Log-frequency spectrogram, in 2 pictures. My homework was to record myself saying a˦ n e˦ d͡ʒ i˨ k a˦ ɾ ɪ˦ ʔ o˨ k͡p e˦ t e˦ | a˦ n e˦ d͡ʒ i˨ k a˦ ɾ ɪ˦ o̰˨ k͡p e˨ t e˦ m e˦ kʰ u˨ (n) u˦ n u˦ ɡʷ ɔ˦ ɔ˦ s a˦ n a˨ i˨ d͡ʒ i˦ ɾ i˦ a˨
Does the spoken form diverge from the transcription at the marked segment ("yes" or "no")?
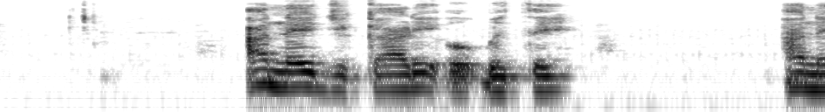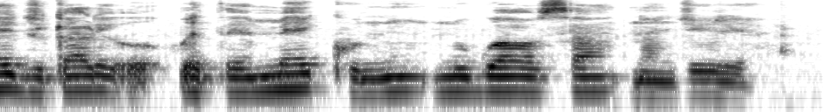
no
